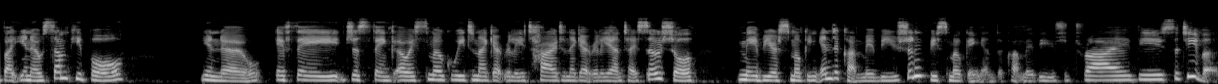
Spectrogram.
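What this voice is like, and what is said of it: Wavering fake accent. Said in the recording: “my accent here is going a little adrift, but it's trying to keep it up ... fake accent”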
